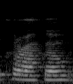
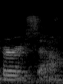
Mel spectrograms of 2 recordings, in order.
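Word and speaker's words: curaçao: A tasty mix of rum, blue caraco, and pineapple juice. Cheers to the Blue Lady. I think it's pronounced curacao. Curacao it is. I'm sorry. I don't know why I said caraco.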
